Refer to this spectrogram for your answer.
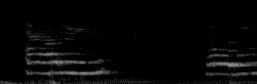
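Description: A cat meows twice, a long, drawn-out, whiny cry followed by a brief pause and then a second meow that starts loud and continues to the end. No one speaks.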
